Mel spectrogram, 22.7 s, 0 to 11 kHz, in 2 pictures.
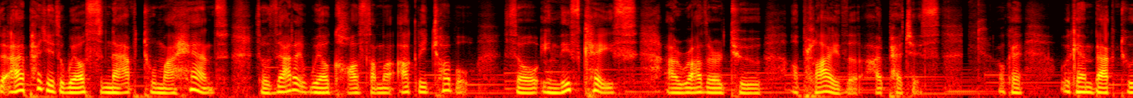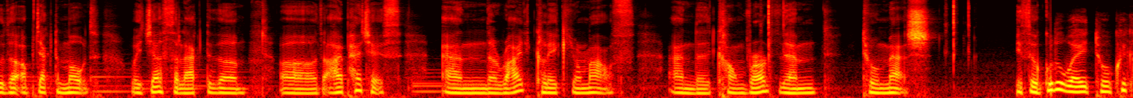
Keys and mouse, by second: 7.1-8.8 drag, 10.0 g, 14.2 Tab, 15.2-15.6 middle drag, 16.2 KP_1, 18.9-21.0 drag.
